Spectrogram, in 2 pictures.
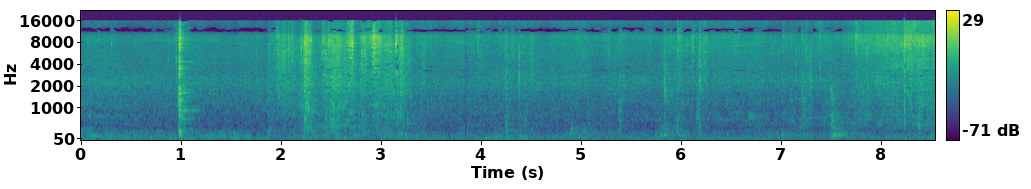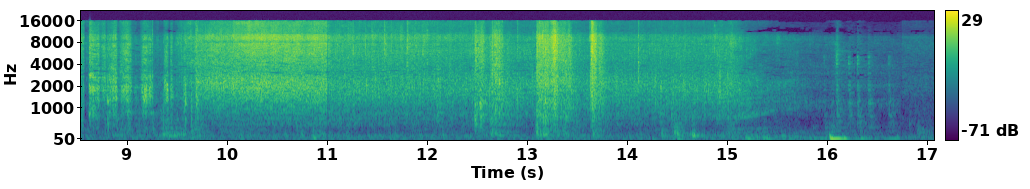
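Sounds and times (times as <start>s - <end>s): aluminium foil crinkling: 1.8s - 3.6s, 11.0s - 15.1s
potatoes sizzling in pan: 5.6s - 15.6s.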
